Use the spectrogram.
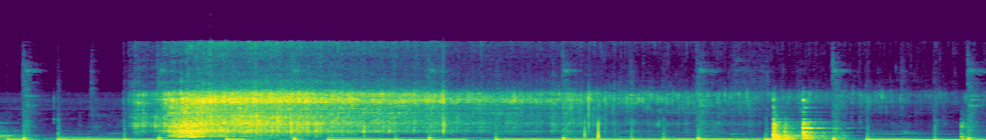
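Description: A tadka for lemon rice hits hot oil and bursts into a loud hiss that slowly fades over several seconds, with a few metallic clinks near the end, all over background music.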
